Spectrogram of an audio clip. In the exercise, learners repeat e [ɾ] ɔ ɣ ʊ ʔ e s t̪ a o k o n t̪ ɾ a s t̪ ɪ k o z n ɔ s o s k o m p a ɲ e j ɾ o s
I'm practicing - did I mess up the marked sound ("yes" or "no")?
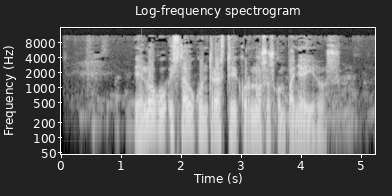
yes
